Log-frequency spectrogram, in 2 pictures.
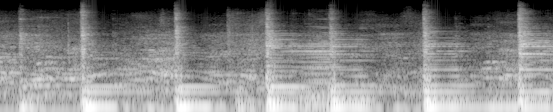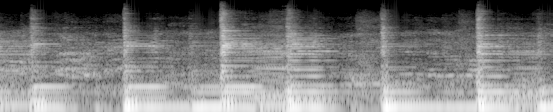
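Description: Acoustic guitar strumming an upbeat chord rhythm as the instrumental intro of a folk-pop song, with sharp accented strokes recurring about every half second to second.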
